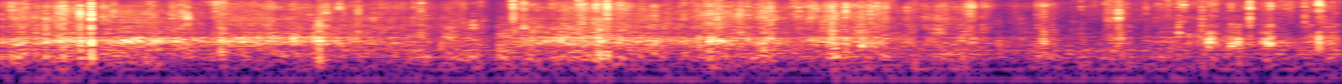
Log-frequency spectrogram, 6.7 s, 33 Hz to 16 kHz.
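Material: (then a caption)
Plastic sequins. Fingernails and fingertips brush and scratch across the plastic sequins covering a closed mermaid sequin journal resting on a table. A dense, quiet, crinkly rasp of clicking sequins runs throughout, bright and hissy, with a faint steady tone near 640 Hz and small bursts as the strokes shift direction.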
